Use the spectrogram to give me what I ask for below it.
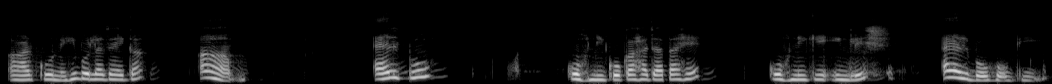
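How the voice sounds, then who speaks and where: A woman's voice: a little high, far from the mic, muffled recording. A woman with an Urdu accent teaching body-part words, repeating each one with careful pronunciation. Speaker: vocabulary teacher. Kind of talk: slow vocabulary lesson.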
